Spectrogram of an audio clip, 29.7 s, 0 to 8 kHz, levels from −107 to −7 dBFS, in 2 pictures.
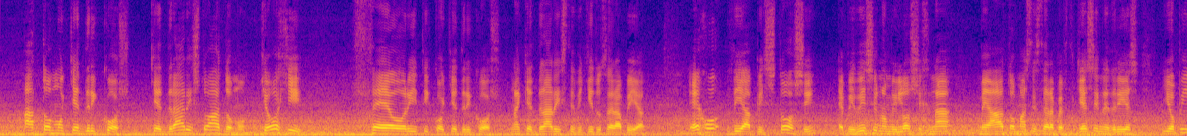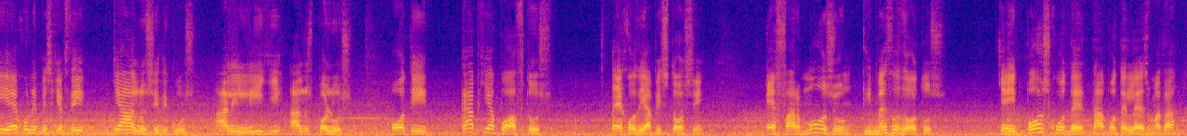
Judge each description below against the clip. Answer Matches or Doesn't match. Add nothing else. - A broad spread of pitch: Doesn't match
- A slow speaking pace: Matches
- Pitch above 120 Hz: Matches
